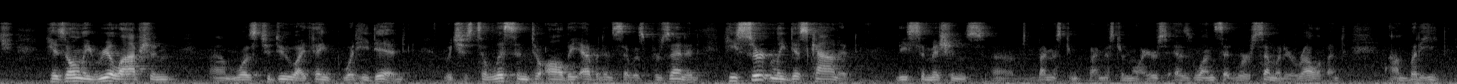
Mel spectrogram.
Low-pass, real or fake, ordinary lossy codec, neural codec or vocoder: 7.2 kHz; real; AAC, 48 kbps; none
